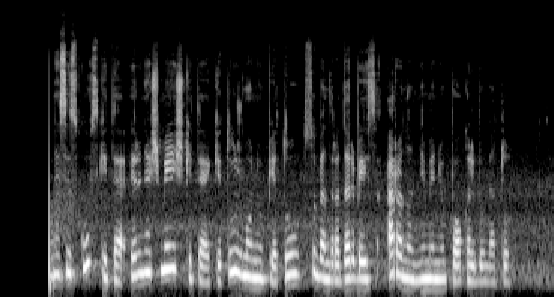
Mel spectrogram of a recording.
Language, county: Lithuanian, Vilnius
